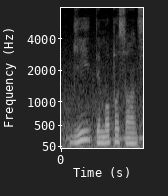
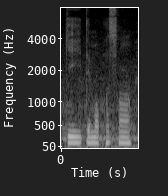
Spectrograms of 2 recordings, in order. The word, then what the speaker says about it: Guy de Maupassant: I love his name, Guy de Maupassant. Guy de Maupassant. I don't speak French very well. Guy de Maupassant. And it's spelled like Guy, but it's Guy.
